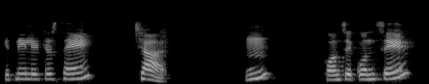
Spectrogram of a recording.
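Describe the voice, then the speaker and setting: A woman teaching Quran recitation in an online class, asking students questions and slowly drilling sounds. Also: fairly high pitch, lively intonation, sharp tone, no room sound. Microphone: video call. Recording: dull lo-fi video call audio.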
